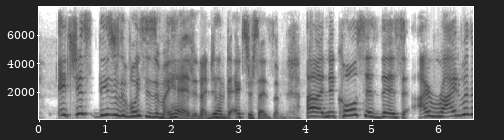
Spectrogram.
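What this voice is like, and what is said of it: Usual voice. Nothing is said of it.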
